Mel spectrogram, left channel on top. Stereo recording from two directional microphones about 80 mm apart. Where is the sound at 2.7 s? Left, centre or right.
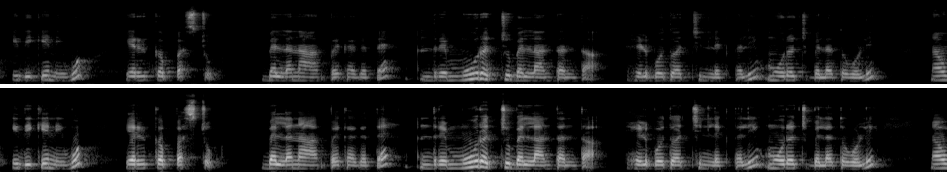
Right.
